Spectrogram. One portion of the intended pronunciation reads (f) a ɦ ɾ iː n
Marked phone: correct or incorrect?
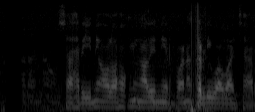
incorrect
